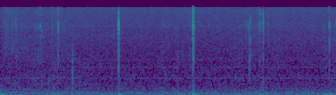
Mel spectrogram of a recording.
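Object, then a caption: Rubber Koosh ball with thin filaments. A single blue and green Koosh ball of thin rubber filaments is held and flicked by one hand, then held in one palm while the other hand's fingertips pluck its strands. Very quiet, brief soft ticks and bright, crisp snaps of the rubber strands sit over a steady low hum and faint background noise, with a couple of slightly louder flicks standing out.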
